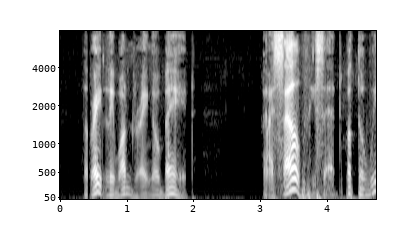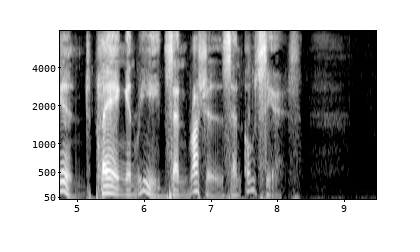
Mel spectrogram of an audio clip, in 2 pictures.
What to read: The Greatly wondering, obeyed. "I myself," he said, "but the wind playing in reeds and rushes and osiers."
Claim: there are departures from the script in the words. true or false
false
